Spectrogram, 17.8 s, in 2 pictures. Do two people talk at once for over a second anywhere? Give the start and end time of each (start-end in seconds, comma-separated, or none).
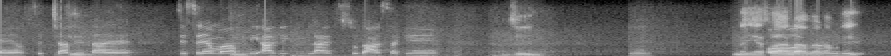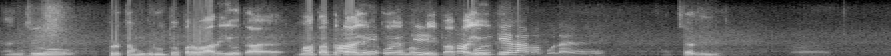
12.2-14.1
